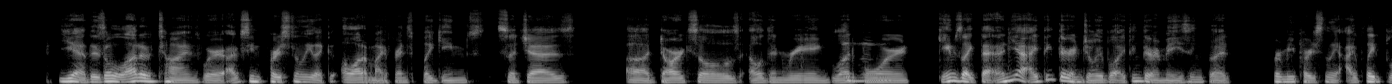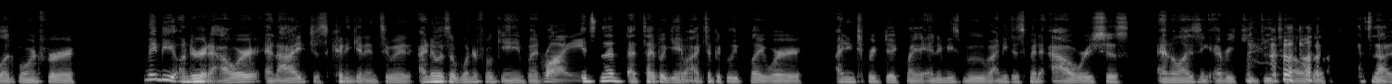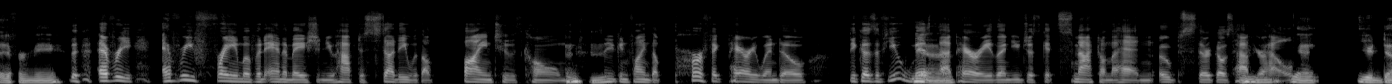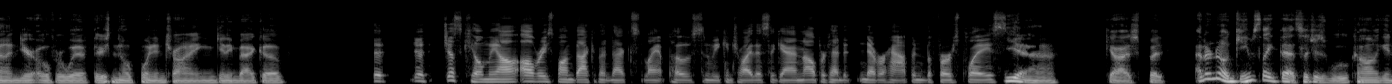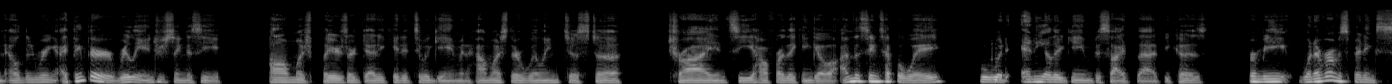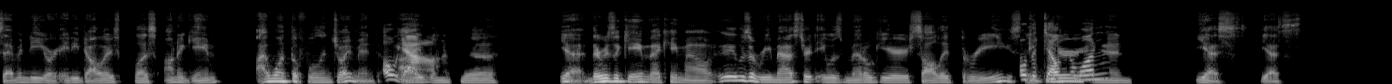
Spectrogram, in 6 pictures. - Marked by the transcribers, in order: other background noise; tapping; laugh; stressed: "fine"
- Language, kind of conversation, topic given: English, unstructured, What hobby should I try to de-stress and why?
